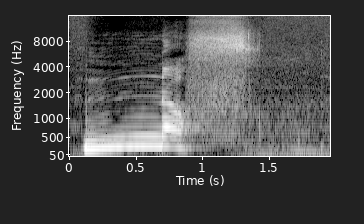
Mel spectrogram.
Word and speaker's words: neuf: NEUF again will give nuff, nuff sound. NEUF, F will be pronounced because it fits CFLR rule.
